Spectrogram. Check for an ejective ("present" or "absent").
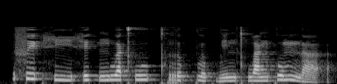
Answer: absent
